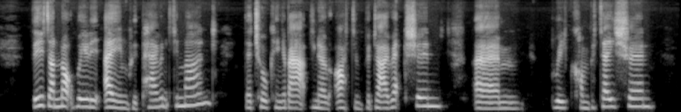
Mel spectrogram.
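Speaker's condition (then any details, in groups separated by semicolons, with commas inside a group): Deafness; signing and speaking at the same time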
